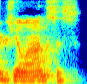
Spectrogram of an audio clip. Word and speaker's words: Gialantzis: So think data with Gialantzis. did I say it right? Yeah, you did pretty good. Yeah, but Gialantzis is the technical, Gialantzis, Chief Merchandising, Chief Commercial Officer at Pod Foods.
